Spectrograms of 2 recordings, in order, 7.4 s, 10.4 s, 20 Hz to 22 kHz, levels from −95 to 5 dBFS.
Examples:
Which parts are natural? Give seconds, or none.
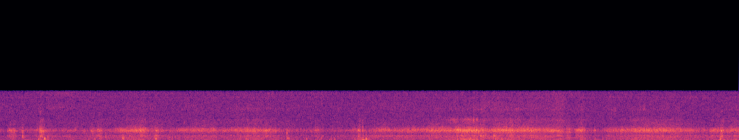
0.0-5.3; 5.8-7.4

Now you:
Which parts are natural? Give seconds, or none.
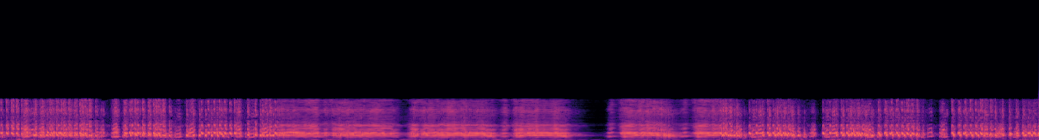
0.0-2.8; 7.2-10.4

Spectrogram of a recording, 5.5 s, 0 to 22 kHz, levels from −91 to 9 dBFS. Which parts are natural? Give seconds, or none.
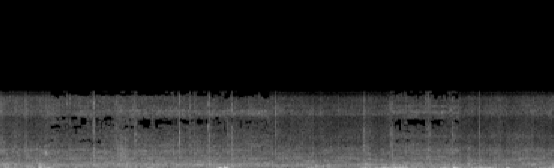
0.5-2.7; 3.9-4.6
